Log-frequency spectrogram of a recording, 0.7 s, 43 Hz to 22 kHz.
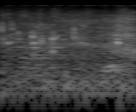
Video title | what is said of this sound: The Martha Stewart Show - S1 E147 30 Things Everyone Should Know Part 2 | Make sure you hear a lot of liquid inside.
